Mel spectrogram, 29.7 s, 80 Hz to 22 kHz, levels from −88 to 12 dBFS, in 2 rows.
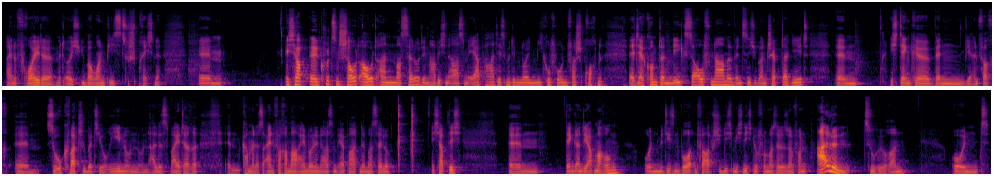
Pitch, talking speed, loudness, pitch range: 110 Hz, 190 wpm, -28 LUFS, 105-125 Hz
